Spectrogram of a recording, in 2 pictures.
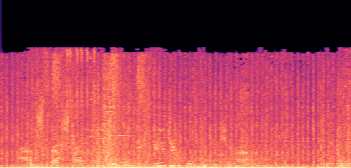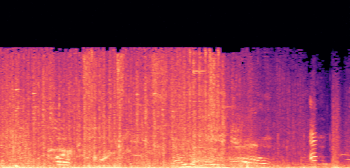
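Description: Guns fire rapidly with loud energy blasts.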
